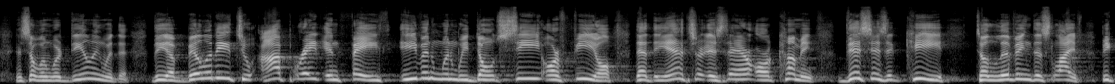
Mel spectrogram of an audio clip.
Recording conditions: large echoing room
